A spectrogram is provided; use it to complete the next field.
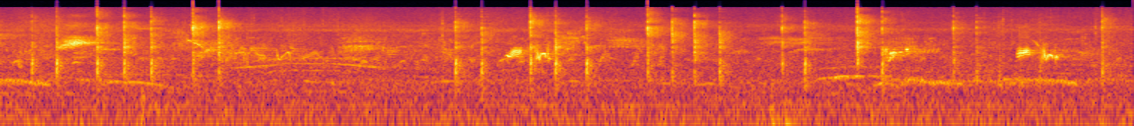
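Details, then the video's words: Fulvous-breasted woodpeckers tap at wood in sharp, irregular knocks, singly and in quick bursts, with brief high chirps from other birds and a low murmur behind. "Fulvous-breasted Woodpeckers pecking"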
